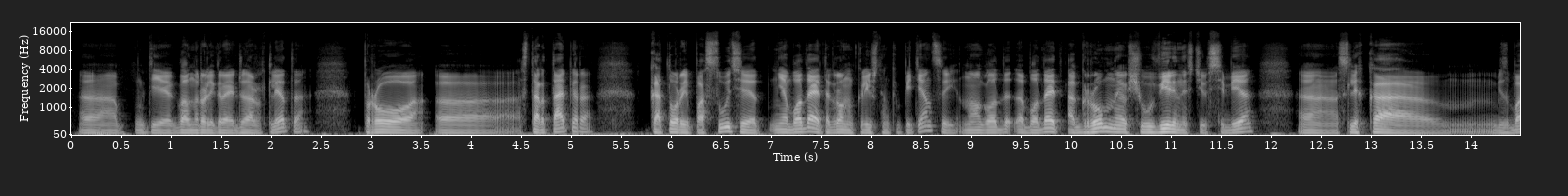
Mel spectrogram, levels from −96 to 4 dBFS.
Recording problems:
abrupt cut into speech; at the end

